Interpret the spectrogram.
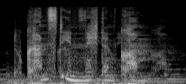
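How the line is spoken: Echoing whisper in head. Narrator (German): flüsterte eine Stimme, die wie ein Echo in meinem Kopf klang

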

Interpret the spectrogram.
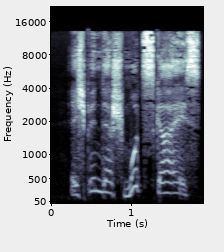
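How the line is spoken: Hollow voice. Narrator (German): sprach er mit hohler Stimme

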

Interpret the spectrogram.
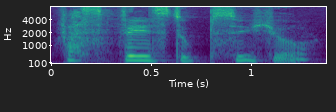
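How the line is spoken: Hissing. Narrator (German): zischt sie

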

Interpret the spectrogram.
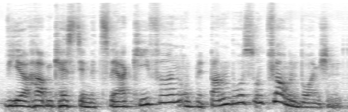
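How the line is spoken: Plain. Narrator (German): sagte Akira

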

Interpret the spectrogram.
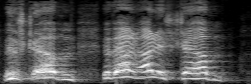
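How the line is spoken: Called out. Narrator (German): rief

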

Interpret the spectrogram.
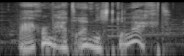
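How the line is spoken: Whispered. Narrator (German): flüsterte mir Luca zu

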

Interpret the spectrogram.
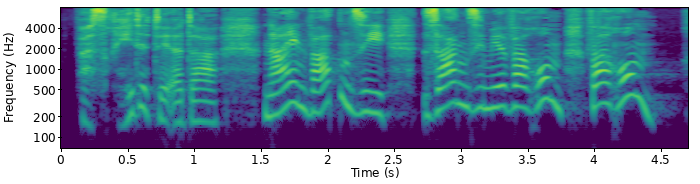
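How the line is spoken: Calling out. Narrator (German): rief Audrey

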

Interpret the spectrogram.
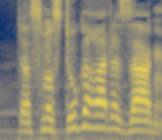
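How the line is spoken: Mocking. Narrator (German): spottete der Elektriker

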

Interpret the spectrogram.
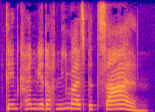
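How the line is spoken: Sighing. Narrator (German): seufzte Felice

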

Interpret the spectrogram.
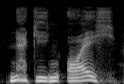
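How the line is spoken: Furious hiss. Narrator (German): fauchte Robert, der richtig in Rage geriet

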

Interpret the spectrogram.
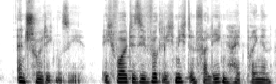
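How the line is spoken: Stranger speaking softly. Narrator (German): sagte der Fremde leise

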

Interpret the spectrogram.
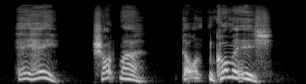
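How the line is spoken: Excited call. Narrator (German): rief er aufgeregt

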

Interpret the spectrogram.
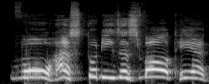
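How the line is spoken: Grandmother shrieking. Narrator (German): kreischte die Nobeloma

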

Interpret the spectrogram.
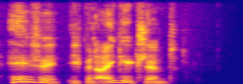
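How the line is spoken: Calling out. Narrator (German): rief Max

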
